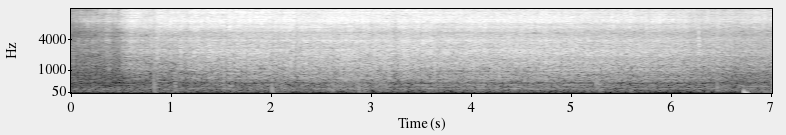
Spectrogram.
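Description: Green peas frying in hot oil after turmeric, giving a steady, bright sizzle throughout with occasional faint clicks of stirring in the pan, close and unbroken, no voices.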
